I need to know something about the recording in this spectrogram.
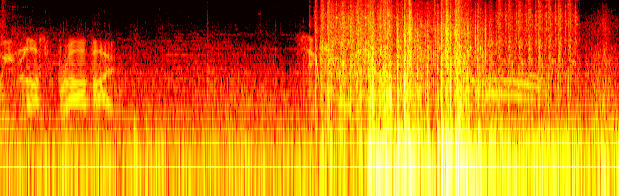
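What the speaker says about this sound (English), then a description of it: "it's that shotgun, bro" Shotgun fire in Call of Duty, a cluster of loud blasts and rapid shots erupting midway and continuing to the end, with players talking before and during the firing.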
